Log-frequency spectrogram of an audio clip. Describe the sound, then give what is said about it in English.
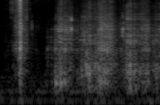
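Crisp crunching of a bourbon cream biscuit being bitten and chewed, a sharp first bite followed by several rough, crackly chews in quick succession, with no talking. “When you first put it in your mouth, you're just eating crunchy nothing.”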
